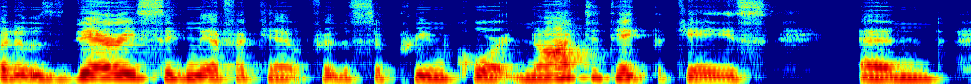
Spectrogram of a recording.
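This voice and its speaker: On a very clean recording with a silent background, a woman with a Massachusetts accent speaks at a moderate pace in a fairly low voice. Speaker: attorney. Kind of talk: conference presentation.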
